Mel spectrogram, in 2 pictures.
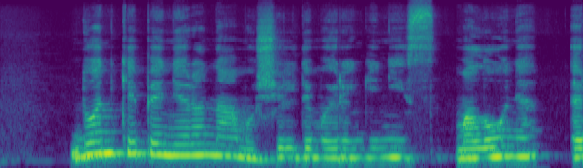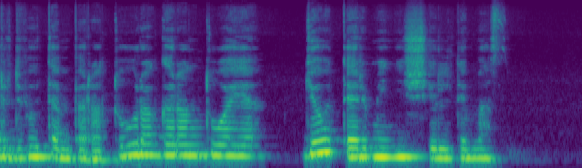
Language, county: Lithuanian, Šiauliai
